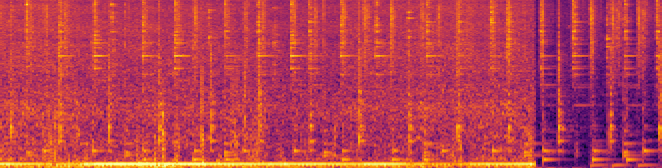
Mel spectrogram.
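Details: Loud music with a steady low rumbling beat for over five seconds, then an abrupt cut to quieter, sparse low tones, with no animal voice heard.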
